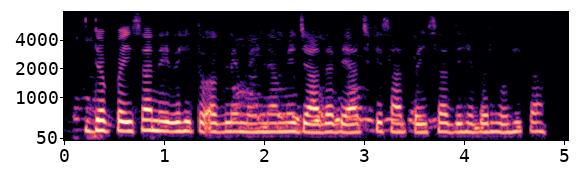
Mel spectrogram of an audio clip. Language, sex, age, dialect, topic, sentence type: Chhattisgarhi, female, 56-60, Northern/Bhandar, banking, question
